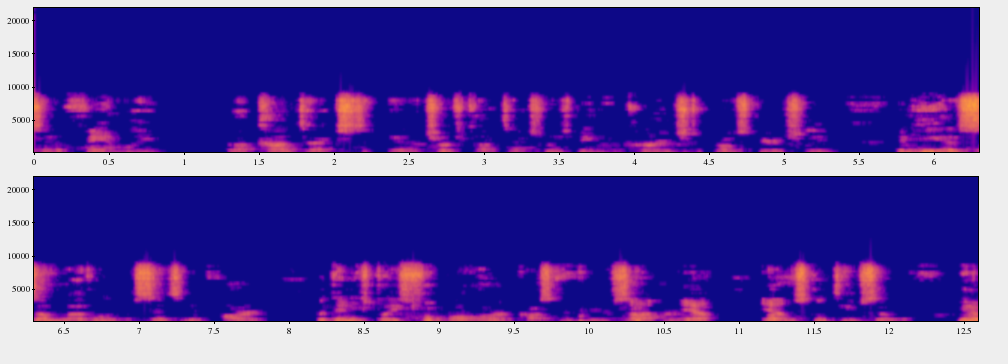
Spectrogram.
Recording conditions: poor sound quality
